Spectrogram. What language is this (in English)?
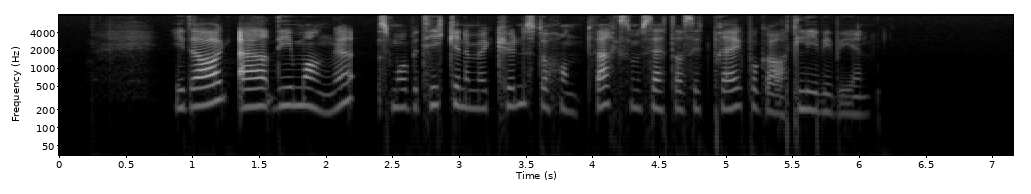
Norwegian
